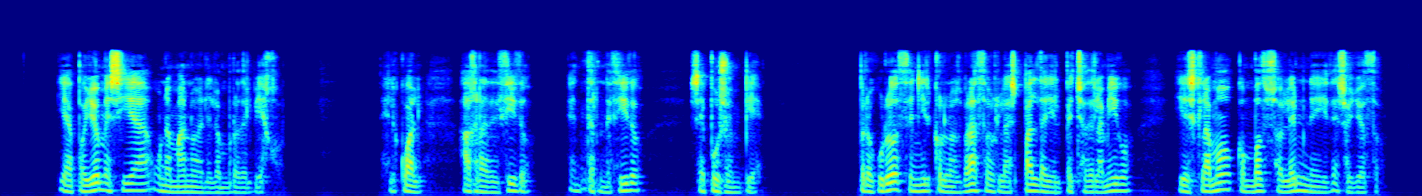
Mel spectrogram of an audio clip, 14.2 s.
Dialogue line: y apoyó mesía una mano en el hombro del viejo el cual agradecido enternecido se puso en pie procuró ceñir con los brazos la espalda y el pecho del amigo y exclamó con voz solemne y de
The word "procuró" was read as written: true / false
true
